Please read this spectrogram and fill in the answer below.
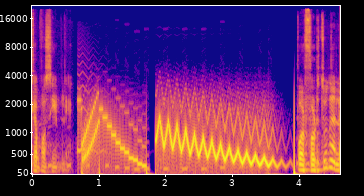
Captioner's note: sound of defeat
